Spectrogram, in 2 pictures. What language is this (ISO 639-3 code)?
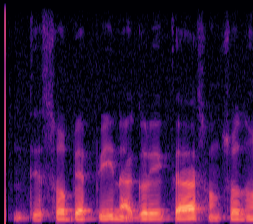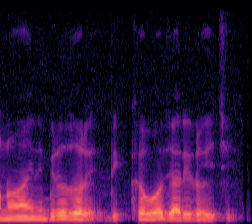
ori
